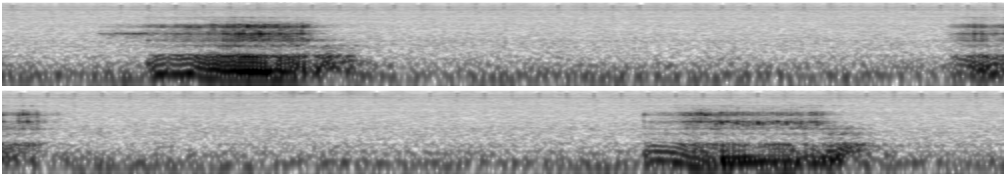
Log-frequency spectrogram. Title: #sleepnoises #snoring #sleepsounds #snoringasmr #snoringsounds #snoringsleepingsoundeffect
